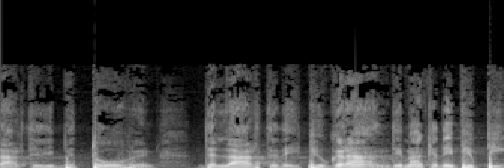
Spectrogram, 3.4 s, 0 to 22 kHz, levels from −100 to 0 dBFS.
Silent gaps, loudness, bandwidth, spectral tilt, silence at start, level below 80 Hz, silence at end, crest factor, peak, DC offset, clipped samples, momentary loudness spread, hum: none; -20 LUFS; 13.5 kHz; -7 dB/octave; 0 s; -34 dBFS; 0 s; 18 dB; 0 dBFS; under 0.1%; under 0.1%; 10 LU; none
